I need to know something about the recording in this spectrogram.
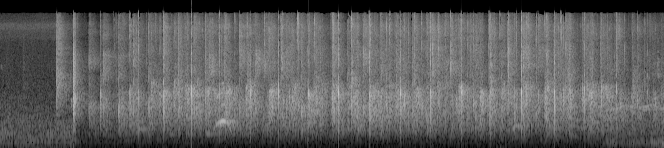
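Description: A drum kit taps out a quick, busy rhythm.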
